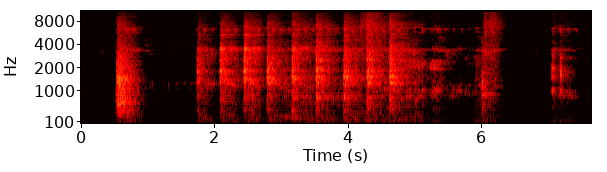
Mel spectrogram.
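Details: A local zebra dove, used as a lure to prompt other zebra doves to call, sings an opening coo, then about eight quick clipped rolling notes and a few drawn-out closing coos, in a quiet room.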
